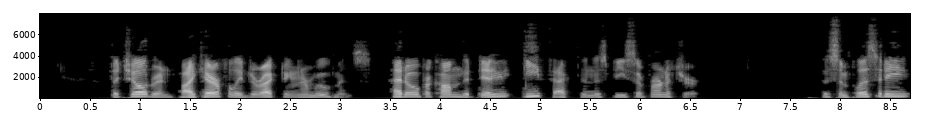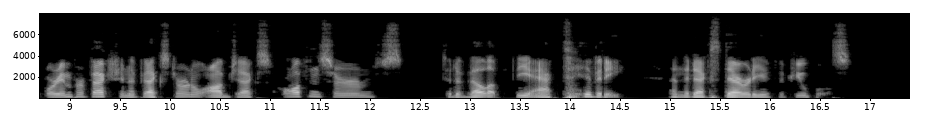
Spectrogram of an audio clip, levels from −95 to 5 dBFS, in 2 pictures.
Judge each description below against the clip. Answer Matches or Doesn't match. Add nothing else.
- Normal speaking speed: Doesn't match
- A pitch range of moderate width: Matches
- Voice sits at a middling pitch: Matches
